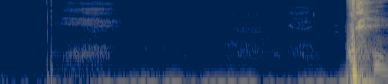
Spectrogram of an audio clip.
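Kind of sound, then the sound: human body sound, sneeze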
